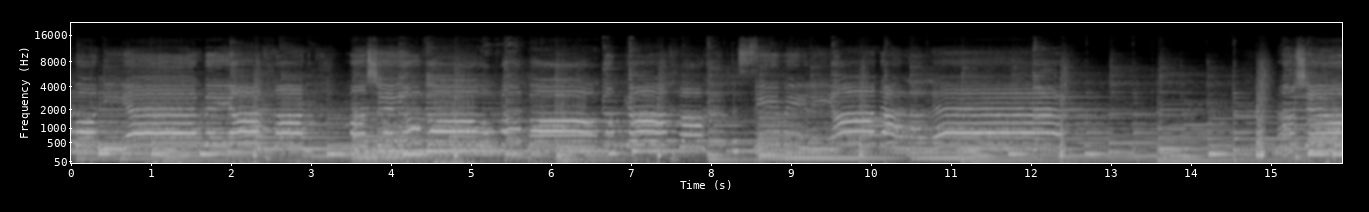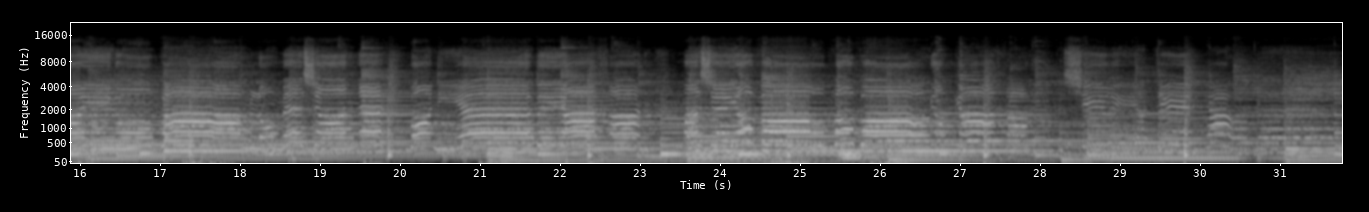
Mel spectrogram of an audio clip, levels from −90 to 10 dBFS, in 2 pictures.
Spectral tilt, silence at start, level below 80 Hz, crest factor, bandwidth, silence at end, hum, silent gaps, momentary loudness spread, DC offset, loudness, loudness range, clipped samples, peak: -5 dB/octave; 0 s; -46 dBFS; 10 dB; 15 kHz; 0 s; none; none; 11 LU; under 0.1%; -22 LUFS; 6 LU; under 0.1%; -12 dBFS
